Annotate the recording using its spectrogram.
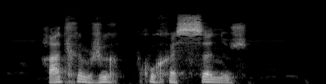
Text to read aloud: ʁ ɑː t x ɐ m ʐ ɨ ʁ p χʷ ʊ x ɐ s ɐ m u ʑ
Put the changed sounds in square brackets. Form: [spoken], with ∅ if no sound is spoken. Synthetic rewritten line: ʁ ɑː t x ɐ m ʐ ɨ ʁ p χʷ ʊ x ɐ s ɐ [n] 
